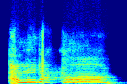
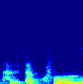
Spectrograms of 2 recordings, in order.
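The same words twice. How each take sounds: First: It is shouted loudly. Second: It is said softly and lovingly.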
